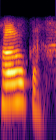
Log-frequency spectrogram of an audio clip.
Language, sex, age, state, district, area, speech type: Marathi, female, 45-60, Maharashtra, Amravati, rural, conversation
